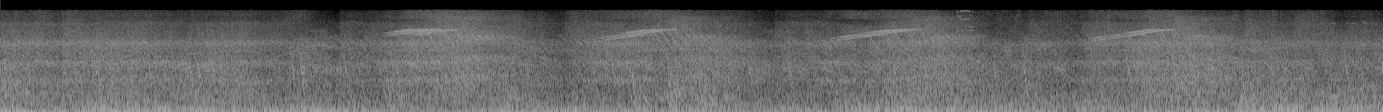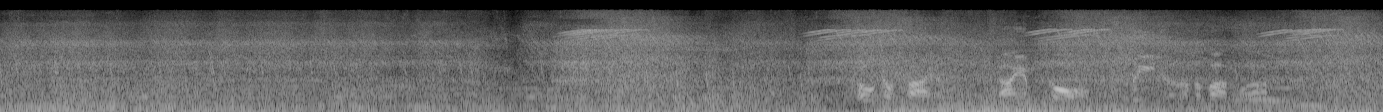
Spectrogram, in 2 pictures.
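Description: Explosions rumble and crackle.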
